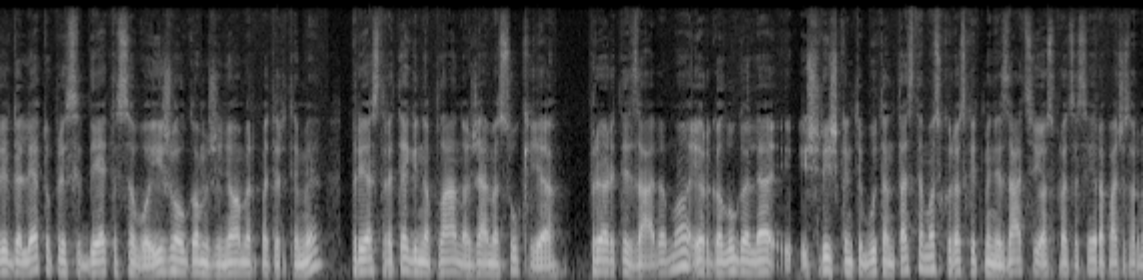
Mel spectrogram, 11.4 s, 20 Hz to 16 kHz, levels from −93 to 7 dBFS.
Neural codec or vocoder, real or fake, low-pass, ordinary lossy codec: none; real; 14.4 kHz; AAC, 64 kbps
